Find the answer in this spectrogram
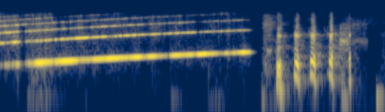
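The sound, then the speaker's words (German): A loud fire alarm in New Zealand: a steady electronic tone slowly rising in pitch for about three seconds, then breaking into a quick series of about six harsh, pulsing blasts. “Feueralarm in Neuseeland.”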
